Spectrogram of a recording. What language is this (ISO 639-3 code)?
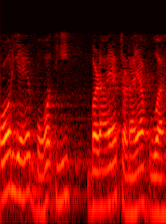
hin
